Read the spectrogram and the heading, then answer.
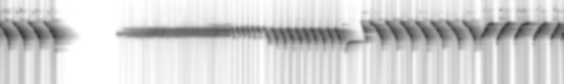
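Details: Gloster canary singing, a recording meant to stimulate other canaries and train young canaries to sing: fast repeated trills of downward-sweeping notes, a steady buzzy roll, then rapid rattling phrases after a brief pause.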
